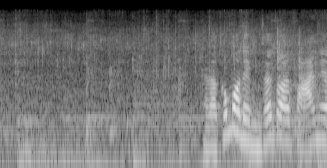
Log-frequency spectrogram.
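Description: A meat patty pan-fries over high heat with a constant close sizzle, and a voice talks over it in the second half.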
